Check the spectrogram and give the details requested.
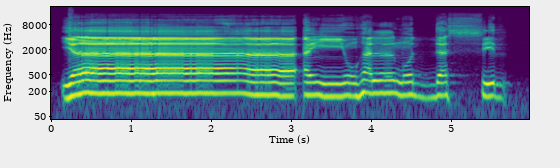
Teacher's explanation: di sini termasuk ro yang dibaca tipis karena huruf sebelumnya berharakat kasrah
